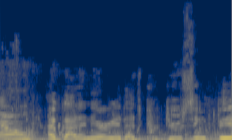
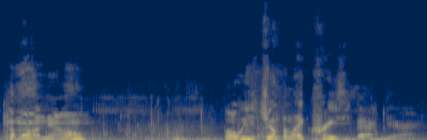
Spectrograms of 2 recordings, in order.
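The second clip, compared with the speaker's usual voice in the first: fighting a fish; 6 semitones higher than usual. Real, not acted.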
